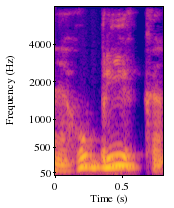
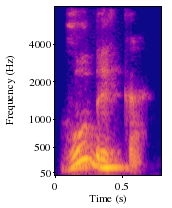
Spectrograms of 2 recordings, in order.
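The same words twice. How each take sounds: First: Rubrica stressed on the middle syllable BRI; correct stress. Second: Rúbrica stressed on the first syllable RÚ, asked as a question; wrong stress. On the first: Teacher corrects the class, rubrica stressed on BRI. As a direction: say rubrica as ru-BRI-ca, setting it right. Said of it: "Não tem acento, é paroxítona". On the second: Teacher tests students with the wrong stress, Rúbrica on RÚ. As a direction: say Rúbrica as RÚ-bri-ca, quizzing the class. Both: Shown as a demonstration.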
